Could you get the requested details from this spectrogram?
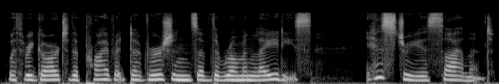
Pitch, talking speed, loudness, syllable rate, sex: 215 Hz, 155 wpm, -19 LUFS, 5.4 syllables/s, female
